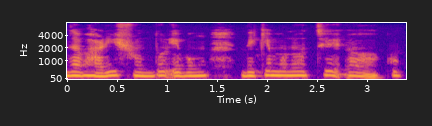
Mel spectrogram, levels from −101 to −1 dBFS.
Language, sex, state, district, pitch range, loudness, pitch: Bengali, female, West Bengal, Dakshin Dinajpur, 185-205 Hz, -25 LUFS, 195 Hz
